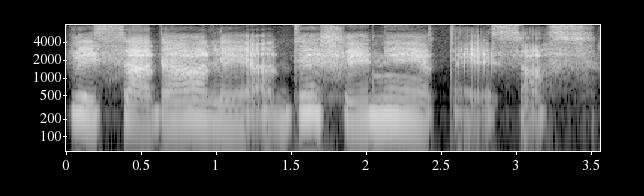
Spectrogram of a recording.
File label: humanoid female; Stellaris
